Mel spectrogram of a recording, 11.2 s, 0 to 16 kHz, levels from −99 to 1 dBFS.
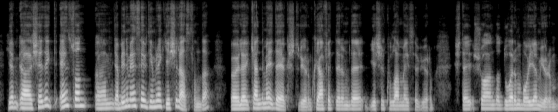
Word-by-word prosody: Yem 160 -2 -1
ya, 145 -2 +5
şeyde 185 +7 0
k - - -18
en 190 +7 +3
son, 220 0 +1
amm, 140 +2 -1
ya, 135 0 +1
benim 185 +5 +2
en 210 +1 +3
sevdiğim 185 -4 +1
renk 195 -2 0
yeşil 140 - +2
aslında. 90 -3 -5 0.4
Böyle, 125 0 +3
kendime 150 +1 +2
de - - +3
yakıştırıyorum. 100 -2 -2
Kıyafetlerimde 120 -1 0
yeşil 115 +2 -6
kullanmayı 110 -1 -1
seviyorum. 90 -5 -10 0.4
İşte, 120 +1 -4
şu 130 - -4
anda 130 -1 -1
duvarımı 125 +1 +1
boyayamıyorum 110 -7 -1
130 Hz, 145 wpm, -22 LUFS, 115-160 Hz, 0.4 s, ya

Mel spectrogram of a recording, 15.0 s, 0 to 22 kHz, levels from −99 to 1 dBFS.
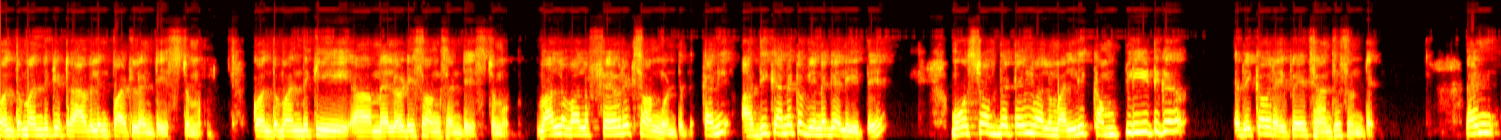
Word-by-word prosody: కొంతమందికి 165 +3 +1
ట్రావెలింగ్ 150 +1 +1
పాటలంటే 125 -4 0
ఇష్టం. - - -4 0.6
కొంతమందికి 150 +2 +2 0.3
ఆహ్, 135 0 +1
మెలోడీ 140 +3 +2
సాంగ్స్ 130 -4 -1
అంటే 115 0 -1
ఇష్టము. - - -4 0.4
వాళ్ళ 180 +5 +3
వాళ్ళ 185 0 +3
ఫేవరెట్ 200 +4 +1
సాంగ్ 140 -4 +1
ఉంటది. 100 - -4
కానీ 190 +6 +2 0.3
అది 155 +7 +1
కనక 225 +3 +1
వినగలిగితే 180 -8 +1 0.8
మోస్ట్ 210 +4 0
ఆఫ్ 205 -4 +1
ద - - +3
టైమ్ 225 +1 +3
వాళ్ళు 180 -4 +2
మళ్ళీ 170 +8 +3 0.2
కంప్లీట్‌గా 245 +8 +1 0.7
రికవర్ 200 +1 +1
అయిపోయే 165 +4 +1
చాన్సెస్ 155 +4 0
ఉంటాయి. 95 - -3 1.0
అండ్ 230 +3 +3
165 Hz, 125 wpm, -11 LUFS, 145-200 Hz, 1.0 s, వాళ్ళ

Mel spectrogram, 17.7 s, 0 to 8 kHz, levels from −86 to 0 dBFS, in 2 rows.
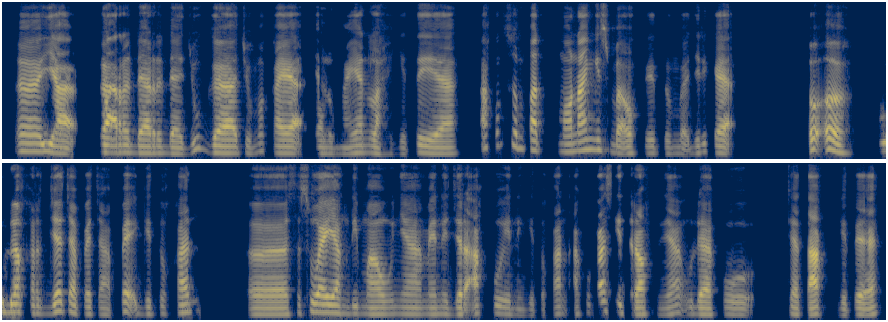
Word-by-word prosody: Eee, 155 -1 +3
ya, 125 -5 +6 0.2
enggak 140 -1 +6 0.2
reda-reda 125 -2 0
juga, 140 - -2 0.2
cuma 125 +6 -15
kayak, 125 -1 +4
ya 120 - -10
lumayanlah, 115 +1 -5 0.2
gitu 125 +5 -15 0.2
ya. 115 0 +1 0.2
Aku - - -5
tuh - - -23
sempat 180 -4 +2 0.2
mau 150 +1 0
nangis 185 +1 +3
Mbak, 130 -3 -1
waktu 120 +1 -25
itu, 120 - -21
Mbak. 120 - -11
Jadi 130 +4 -12
kayak - - +2 0.8
heeh, - - +5 0.4
udah 160 0 +3
kerja 140 0 -3
capek-capek 130 -7 -2
gitu 130 +1 -13
kan, 150 +2 +2 0.6
eee, 115 0 +1
sesuai 155 +2 +4
yang 140 - +1
dimaunya 125 -1 -2
manajer 120 0 -3
aku 140 -2 -2
ini 110 -3 -14
gitu 105 -1 -21
kan, 130 +2 -4
aku 130 +4 -13
kasih 180 -5 +1
drafnya, 120 +1 0
udah 120 -2 +1
aku 115 -3 -9 0.4
cetak - - +5 0.2
gitu - - -11
ya, - - +4
125 Hz, 155 wpm, -25 LUFS, 120-145 Hz, 0.8 s, ya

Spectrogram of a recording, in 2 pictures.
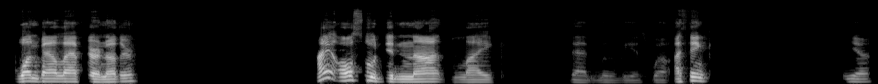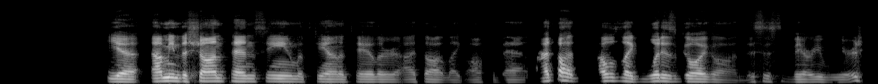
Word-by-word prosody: One 145 +1 +4
Battle 135 -1 +4
After 130 -1 +4
Another? 125 +5 +1 1.8
I 300 - +5
also 190 - +3
did 135 -2 -1
not 120 0 +3
like 110 -1 -9 0.6
that 100 -3 -18
movie, 95 -1 -27
as 95 0 -31
well. 100 -1 -23
I 125 - -1
think 155 +2 0 1.3
Yeah. 125 -1 -13 1.2
Yeah. 130 -3 +2
I 145 +1 +4
mean, 160 -2 +5
the 145 - +2
Sean 145 +1 +3
Penn 140 -2 +1
scene 135 -1 -4
with 125 0 -14
Teyana 120 -3 -7
Taylor, 115 -2 -10
I 115 0 -18
thought, 110 -2 -14
like, 105 -3 -25
off 110 0 -25
the 105 - -37
bat. 105 0 -21
I 155 - +2
thought 160 -2 -1 0.2
I - - +1
was 160 0 -5
like, 140 -5 -1
"What 150 +3 -1
is 135 -3 -5
going 130 -3 -3
on? 100 -4 -19
This 120 +3 -22
is 130 0 -20
very 115 0 -12
weird." 110 +10 -16
125 Hz, 155 wpm, -20 LUFS, 110-140 Hz, 1.8 s, I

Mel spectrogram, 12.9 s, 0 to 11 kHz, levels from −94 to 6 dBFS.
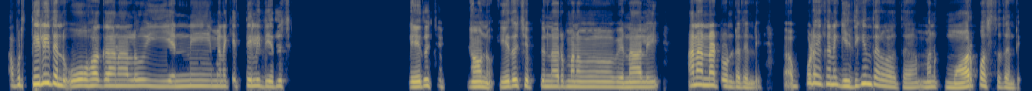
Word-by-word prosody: అప్పుడు 210 +1 -3
తెలీదండి. 275 -5 +7 0.2
ఊహాగానాలు 215 -1 +1 0.2
ఇయన్నీ 195 +2 -2 0.2
మనకి 200 +1 -4
తెలీదు. 215 -2 0
ఏదొచ్ 195 +1 -5 1.6
ఏదో 185 +4 +4
చెప్ 185 -5 -16 0.3
అవును. 180 -4 +3 0.2
ఏదో 195 +3 +4
చెప్తున్నారు. 190 -2 -2
మనం 185 -1 0 0.4
వినాలి 175 +1 0 0.5
అనన్నట్టు 235 -4 +4
ఉంటదండి. 170 -4 -4 0.4
అప్పుడే 195 +10 -3
ఇక 270 - -8
నీకెదిగిన 210 +4 +2
తర్వాత 185 - -3 0.3
మనకు 175 -1 -4 0.2
మార్పొస్తదండి. 170 - 0
200 Hz, 100 wpm, -23 LUFS, 180-215 Hz, 1.6 s, తెలీదండి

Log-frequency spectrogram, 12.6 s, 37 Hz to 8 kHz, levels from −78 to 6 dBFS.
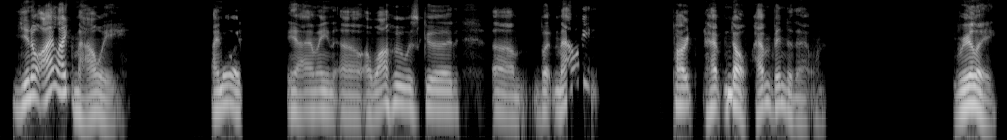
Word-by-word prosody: You 140 +6 +1
know, 205 0 +4
I - - +7
like 235 -4 +4
Maui. 95 -6 -4 1.0
I 120 0 -1
know 150 +3 +1
it 115 - -2 0.5
Yeah, 120 -2 -4
I 115 0 -4
mean, 120 -1 -3
uh, 105 -2 -7
Oahu 140 +7 -2
was 125 -5 -3
good, 120 -1 -3 0.4
um, 105 -4 -6
but 120 +2 -6
Maui 255 - -4 0.9
Part - - +1
have - - 0
No, - - +5
haven’t 155 - -1
been 145 +1 -1
to 110 - -4
that 90 -2 -11
one. 85 -2 -23 1.6
Really? 120 - +5
120 Hz, 130 wpm, -22 LUFS, 105-140 Hz, 1.6 s, I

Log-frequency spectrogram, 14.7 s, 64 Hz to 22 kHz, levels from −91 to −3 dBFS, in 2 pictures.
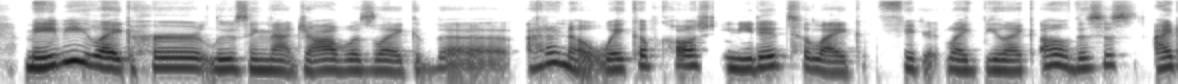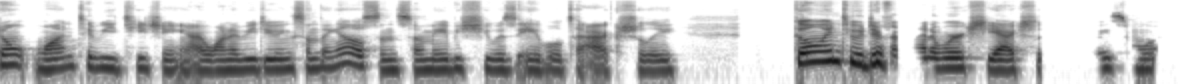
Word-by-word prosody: maybe, 240 +10 +5
like, 195 -5 +6
her 200 +1 +1
losing 180 -1 -1
that 170 -3 -2
job 175 +1 +1
was, 170 0 -3
like, 160 -2 -2
the, 185 +3 -8
I - - -5
don't 280 0 +1
know, - - -1
wake 180 +2 -2
up 230 0 0
call 230 - +2
she 205 -3 -8
needed 205 +5 +1
to, 200 - -4
like, 155 +1 -1
figure 190 -5 -7
like, 170 -2 -3
be 175 - -3
like, 165 0 -3
"Oh, 235 0 +2
this 195 +1 -2
is 240 +1 -3
I 200 +3 +2
don't 245 -2 +1
want 185 +4 -1
to 210 - -4
be 195 -1 -3
teaching, 175 -1 -6
I - - -2
wanna 170 +1 -1
be 180 +1 -1
doing 180 +1 -1
something 190 +3 -4
else," 230 -7 +1
and 170 0 -3
so 170 -1 0
maybe 175 +1 -2
she 185 +1 -5
was 175 -1 -4
able 170 0 -5
to - - -7
actually 165 0 -5 0.7
go 280 +2 +10
into 315 -3 +6
a - - +5
different 245 -1 +3
kind 195 0 0
of 190 - -1
work 195 0 +4
she 185 - -1
actually 170 0 +1 0.4
likes 195 0 -2
more. 180 +1 -4
185 Hz, 230 wpm, -22 LUFS, 175-210 Hz, 0.7 s, go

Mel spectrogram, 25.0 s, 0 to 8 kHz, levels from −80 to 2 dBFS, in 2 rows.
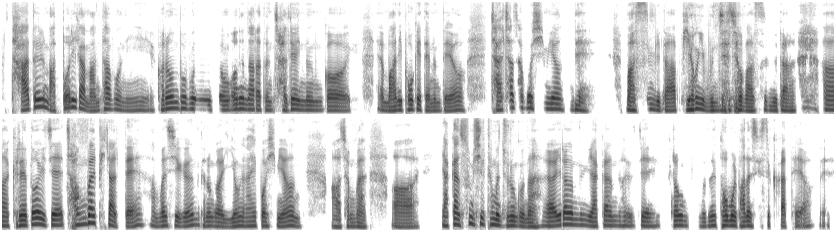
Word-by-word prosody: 다들 190 - +2
맞벌이가 155 - +1
많다 105 +9 -1
보니 110 -3 -6
그런 150 +5 +2
부분이 140 -5 -1
좀 120 0 +1
어느 140 +2 +3
나라든 120 -4 -1
잘 110 -1 -3
되어 135 - +3
있는 115 -2 -1
거 105 -2 +1 0.5
많이 105 +4 +2
보게 130 +2 +2
되는데요. 100 +1 -2 0.4
잘 115 0 -1
찾아보시면 150 -4 0
네. 115 -7 -3 0.5
맞습니다. 110 -2 +1
비용이 125 +3 +4
문제죠. 105 +3 +1
맞습니다. 100 0 -1 0.4
아, 125 -1 +2
그래도 135 +5 +4
이제 140 0 +3
정말 165 +7 +3
필요할 135 -8 +1
때 105 +8 0
1 125 -6 -6
번씩은 125 +2 0
그런 120 -4 -2
걸 110 -3 +1
이용해 115 +4 -1
보시면 115 +1 0 0.5
아, 95 -1 -3
정말 105 -1 -2 0.4
어 95 0 0 0.4
약간 130 +5 +3
'숨 180 +6 0
쉴 170 +1 +1
틈은 150 -2 +3
주는구나.' 110 -5 +1
어 115 0 +4
이런 145 0 +3
약간 125 +2 0 0.3
이제 120 -1 -1 0.4
그런 130 -1 +1 0.2
뭐지 115 +3 -2
도움을 130 0 +4
받을 120 +2 +2
수 - - -7
있을 - - -4
것 - - -14
같아요. 110 +3 -3
네. - - -12
120 Hz, 285 characters per minute, -22 LUFS, 105-135 Hz, 0.5 s, 비용이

